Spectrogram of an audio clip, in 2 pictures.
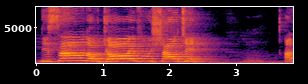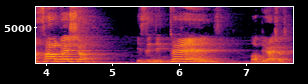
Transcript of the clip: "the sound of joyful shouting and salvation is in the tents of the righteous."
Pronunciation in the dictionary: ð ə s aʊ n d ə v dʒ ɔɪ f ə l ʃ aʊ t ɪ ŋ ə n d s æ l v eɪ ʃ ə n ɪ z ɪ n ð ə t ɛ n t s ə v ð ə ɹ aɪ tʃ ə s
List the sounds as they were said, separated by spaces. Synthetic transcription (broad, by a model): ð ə s aʊ n d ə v dʒ ɔɪ f ə l ʃ aʊ t ɪ ŋ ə n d s æ l v eɪ ʃ ə n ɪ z ɪ n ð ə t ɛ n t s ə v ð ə ɹ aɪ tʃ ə s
